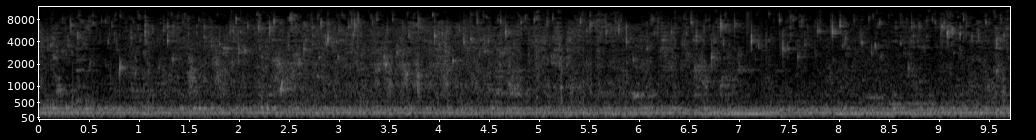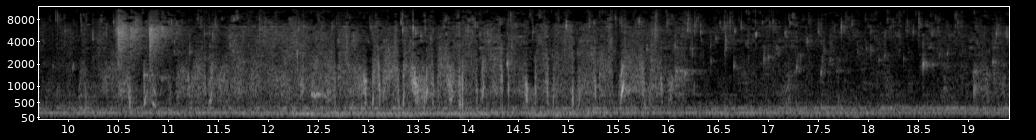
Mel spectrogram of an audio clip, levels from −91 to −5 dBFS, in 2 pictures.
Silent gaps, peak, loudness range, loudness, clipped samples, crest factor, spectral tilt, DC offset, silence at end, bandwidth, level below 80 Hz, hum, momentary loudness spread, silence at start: none; -26 dBFS; 8 LU; -49 LUFS; under 0.1%; 26 dB; -2.5 dB/octave; under 0.1%; 0 s; 11.5 kHz; -86 dBFS; none; 11 LU; 0 s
